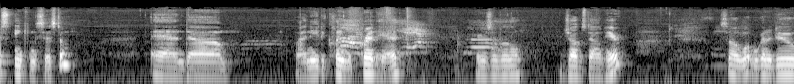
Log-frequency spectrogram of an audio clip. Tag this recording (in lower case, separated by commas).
speech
